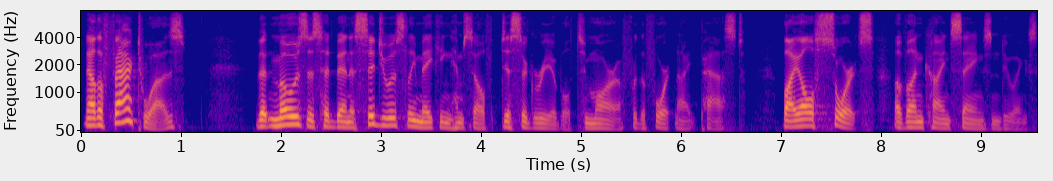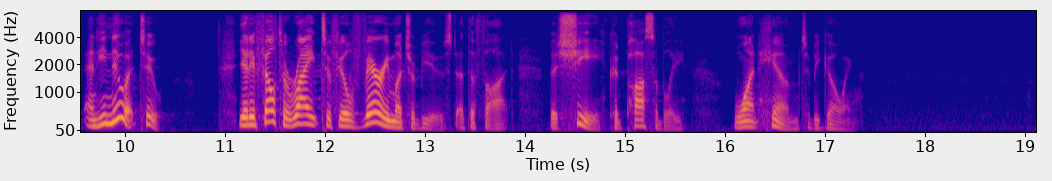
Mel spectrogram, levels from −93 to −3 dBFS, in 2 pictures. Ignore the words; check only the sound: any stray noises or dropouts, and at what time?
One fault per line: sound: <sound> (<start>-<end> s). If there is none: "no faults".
no faults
